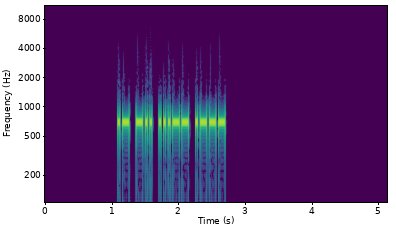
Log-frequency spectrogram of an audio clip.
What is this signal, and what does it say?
Morse code, heard as a keyed tone, about 36 wpm, 700 Hz. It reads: AD3J
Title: USA Call Signs - 4 Characters - Repeated 3x - 35wpm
